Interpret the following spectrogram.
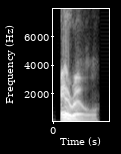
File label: "aryl", British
